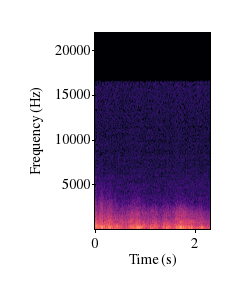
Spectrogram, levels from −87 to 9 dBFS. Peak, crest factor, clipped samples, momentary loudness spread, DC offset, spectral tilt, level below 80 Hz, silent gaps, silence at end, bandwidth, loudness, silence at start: -2 dBFS; 16 dB; under 0.1%; 6 LU; 0.3%; -9 dB/octave; -30 dBFS; none; 0 s; 17 kHz; -20 LUFS; 0 s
